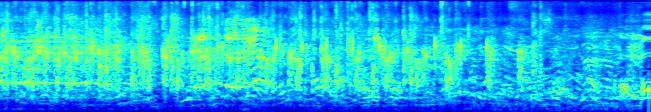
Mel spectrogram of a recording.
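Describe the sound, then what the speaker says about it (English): Audience applause at a community event in a residential neighborhood, sustained dense clapping mixed with crowd chatter and cheering, loud and close throughout. "have everybody give them a round of applause"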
